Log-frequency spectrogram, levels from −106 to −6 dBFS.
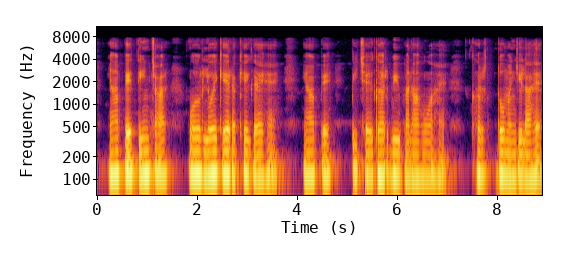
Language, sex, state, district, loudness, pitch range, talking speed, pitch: Hindi, male, Chhattisgarh, Korba, -19 LUFS, 110-125 Hz, 150 wpm, 115 Hz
